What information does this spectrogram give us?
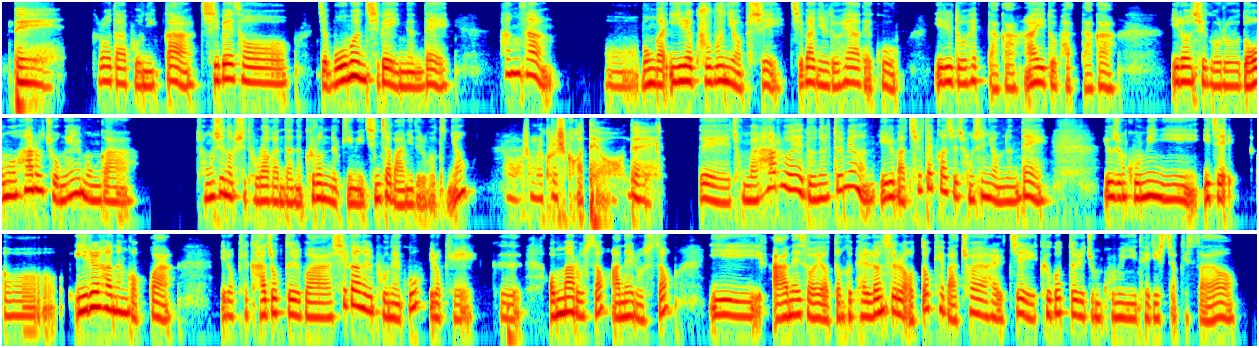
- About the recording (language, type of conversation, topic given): Korean, advice, 일과 가족의 균형을 어떻게 맞출 수 있을까요?
- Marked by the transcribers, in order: other background noise; tapping; in English: "밸런스를"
